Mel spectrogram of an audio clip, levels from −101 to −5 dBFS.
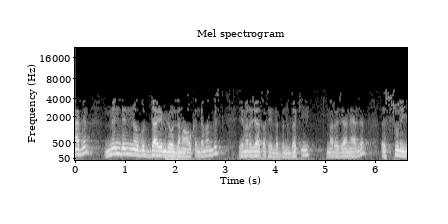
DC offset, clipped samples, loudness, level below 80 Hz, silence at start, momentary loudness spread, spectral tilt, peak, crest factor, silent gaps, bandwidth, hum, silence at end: under 0.1%; under 0.1%; -21 LUFS; -40 dBFS; 0 s; 12 LU; -8.5 dB/octave; -4 dBFS; 16 dB; none; 5.4 kHz; none; 0 s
